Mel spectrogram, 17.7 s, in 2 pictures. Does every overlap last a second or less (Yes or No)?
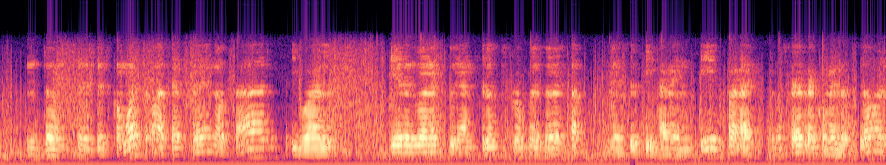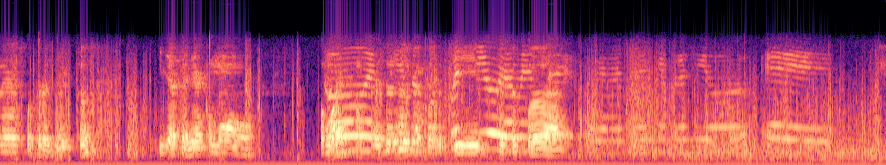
No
